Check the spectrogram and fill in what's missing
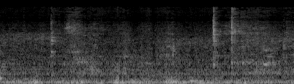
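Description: Duck meat slowly sautéing in a covered-and-uncovered pan, a low continuous sizzle with a few light scraping stirs and occasional clinks, close and moderately quiet, with no talking.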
